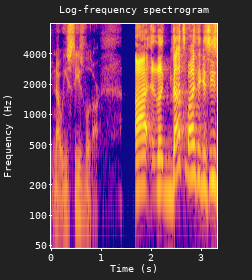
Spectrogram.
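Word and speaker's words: Vladař: But apparently that little upside down arrow over the R is supposed to be SH, because I just looked it up on Elite Prospects, and the pronunciation is in fact Daniel Vladash.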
